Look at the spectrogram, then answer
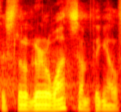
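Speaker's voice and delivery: ordinary talk, nothing marked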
